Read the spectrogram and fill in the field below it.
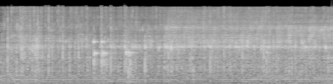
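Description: Mustard seeds, fenugreek and curry leaves fry in hot oil left over from frying brinjal, giving a steady, close sizzle with scattered crackles and pops throughout, and no voices.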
